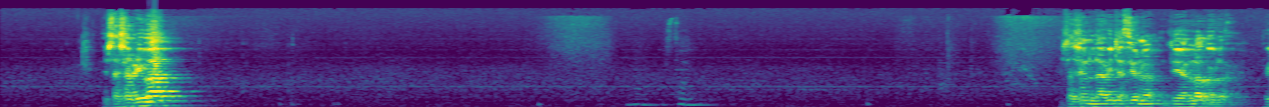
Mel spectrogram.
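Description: A man speaks in a low, hushed voice close by.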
